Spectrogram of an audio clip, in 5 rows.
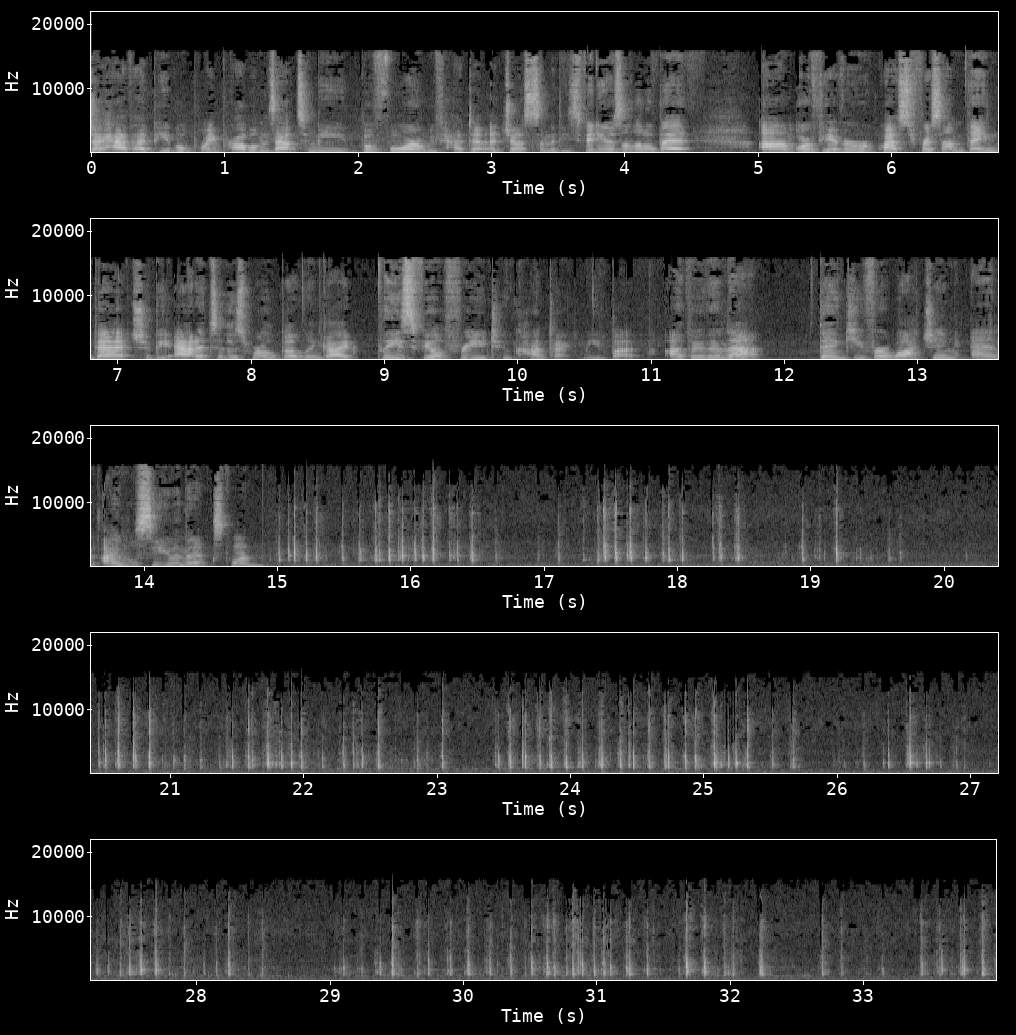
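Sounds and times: low steady hum: 0.0 - 34.0
fast typing on keyboard: 14.9 - 34.0.

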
